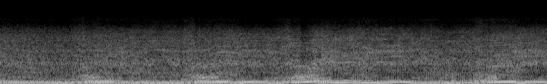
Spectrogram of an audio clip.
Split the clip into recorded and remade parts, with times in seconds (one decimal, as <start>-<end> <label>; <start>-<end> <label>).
0.0-1.2 recorded; 1.2-1.8 remade; 1.8-2.4 recorded; 2.4-5.5 remade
